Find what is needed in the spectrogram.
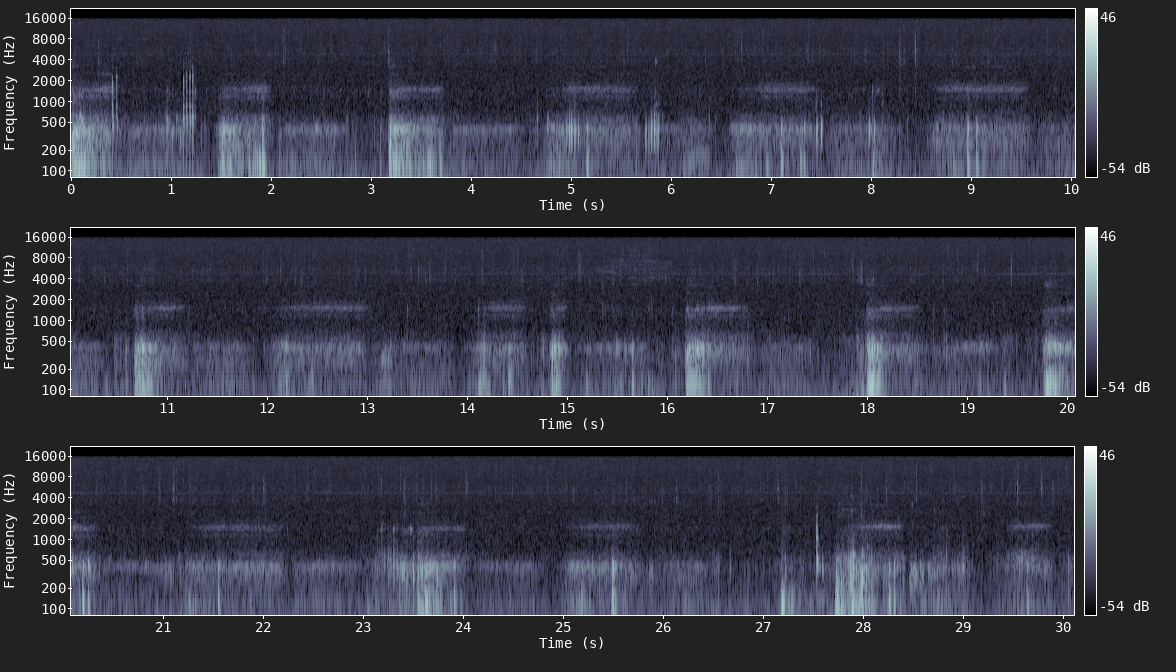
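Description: Muffled underwater noise picked up through an action camera's waterproof housing: water moving over the case in pulses about every two seconds, with sharp knocks against the housing.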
